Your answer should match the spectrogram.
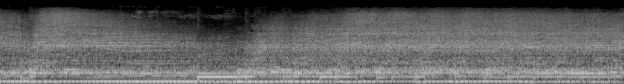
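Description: Taiwanese temple-procession music: drums, cymbals and a gong beating steadily, with a stepping melody line above them.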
